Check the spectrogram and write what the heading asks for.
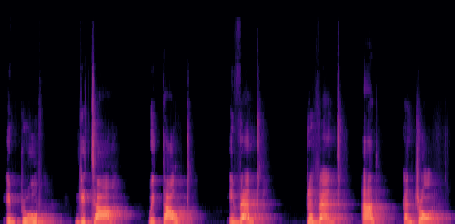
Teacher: the words with stress on the second syllable are improve, guitar, without, event, prevent and control.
